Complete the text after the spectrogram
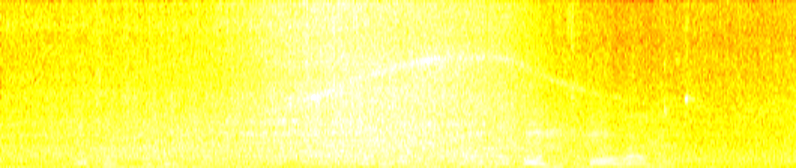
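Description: A large bus drives past loudly.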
